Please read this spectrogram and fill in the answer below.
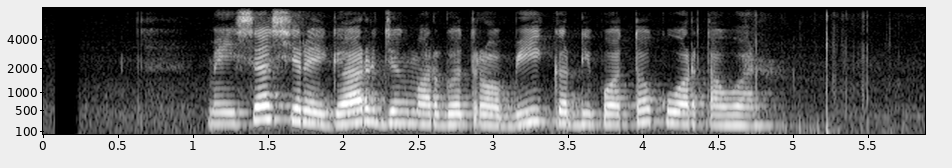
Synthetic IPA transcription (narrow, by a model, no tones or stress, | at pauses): maisasiɾeɡard͡ʒɨŋmarɡɔt̪rɔbikɨrdipɔt̪ɔkuwart̪awan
